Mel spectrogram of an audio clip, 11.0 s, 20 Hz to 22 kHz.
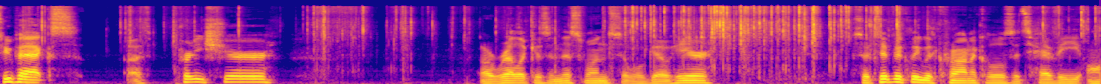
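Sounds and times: foil packs crinkling: 0:01.2 - 0:11.0.

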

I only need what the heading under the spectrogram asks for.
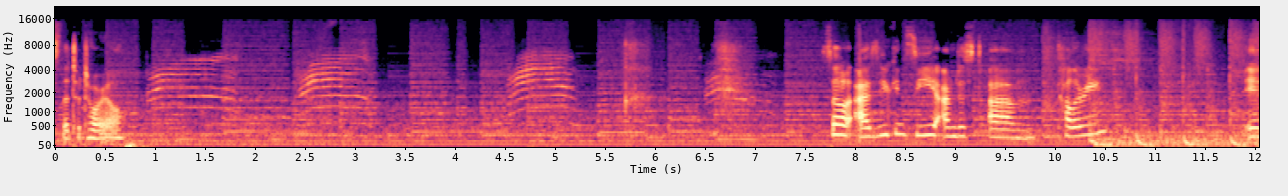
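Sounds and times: cat meowing: 0:00.9 - 0:03.3, 0:04.4 - 0:05.3, 0:06.4 - 0:07.1.

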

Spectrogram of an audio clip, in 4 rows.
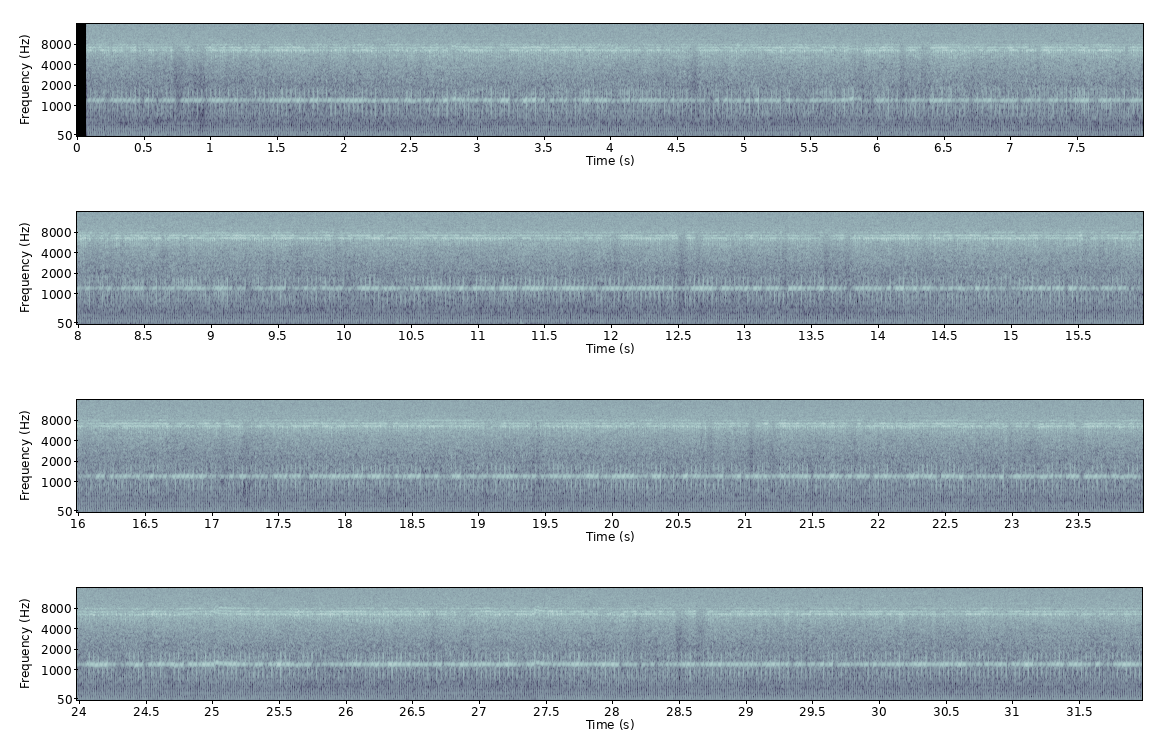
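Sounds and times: high-pitched whine: 0:00.1 - 0:31.9
low electrical hum: 0:00.1 - 0:31.9
constant hiss: 0:00.2 - 0:31.9.

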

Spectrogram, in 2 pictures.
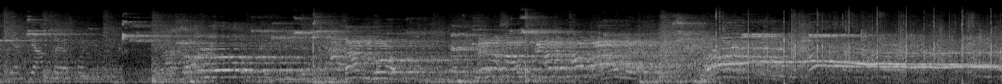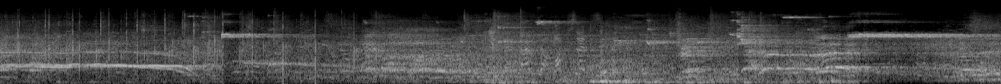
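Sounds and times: shoes squeaking on floor: 0:00.0 - 0:05.8, 0:14.7 - 0:19.6.

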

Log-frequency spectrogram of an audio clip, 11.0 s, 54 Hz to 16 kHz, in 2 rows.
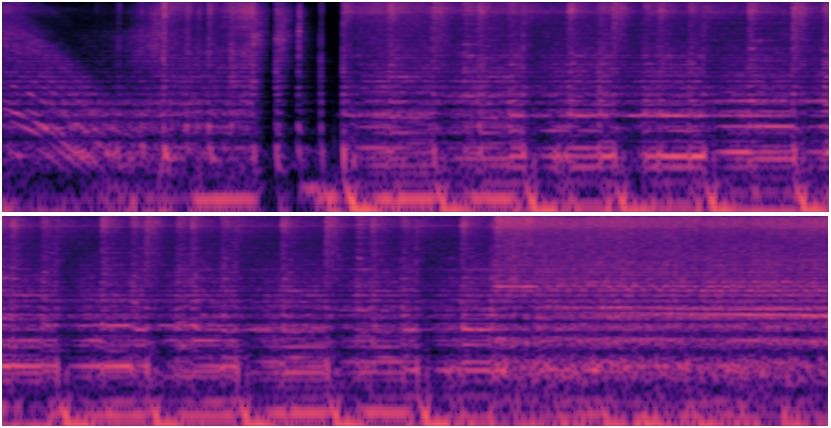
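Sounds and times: music tones: 0:02.3 - 0:11.0.

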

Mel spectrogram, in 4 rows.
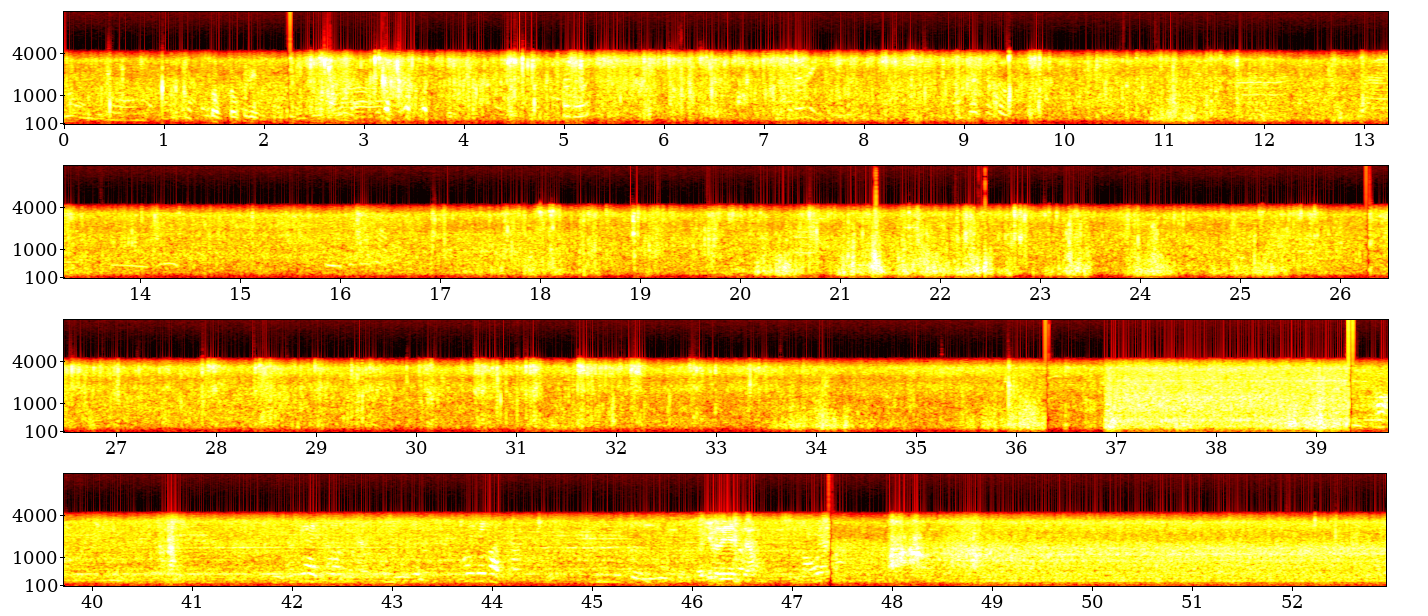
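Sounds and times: wind noise on microphone: 0:00.0 - 0:52.9
muffled voices talking: 0:39.4 - 0:47.6.

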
